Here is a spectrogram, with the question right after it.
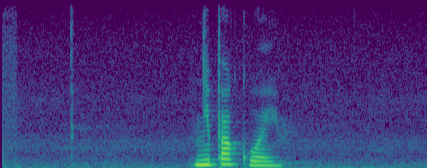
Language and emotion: Russian, neutral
